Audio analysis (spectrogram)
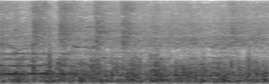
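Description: A Budge Budge local train runs steadily on the tracks near Tollygunge in Kolkata, a close continuous rumble with faint rhythmic clatter of the wheels.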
